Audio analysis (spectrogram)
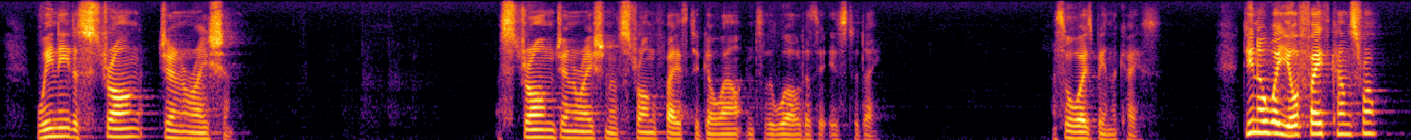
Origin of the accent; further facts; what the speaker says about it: United Kingdom; And that's not just because I'm British.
